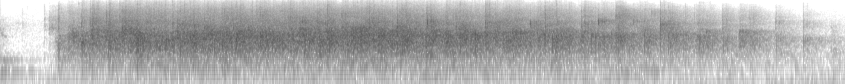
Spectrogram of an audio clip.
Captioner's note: applause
